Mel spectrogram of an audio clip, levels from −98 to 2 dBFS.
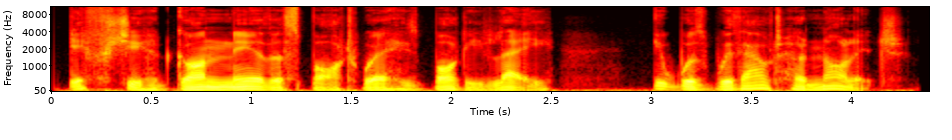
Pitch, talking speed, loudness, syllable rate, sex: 90 Hz, 220 wpm, -19 LUFS, 5.7 syllables/s, male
